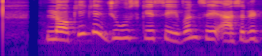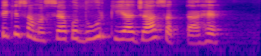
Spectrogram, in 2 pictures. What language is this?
Hindi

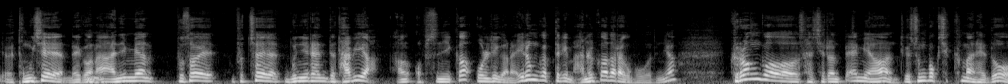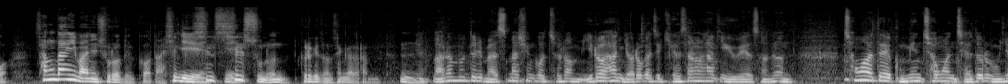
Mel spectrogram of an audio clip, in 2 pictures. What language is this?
Korean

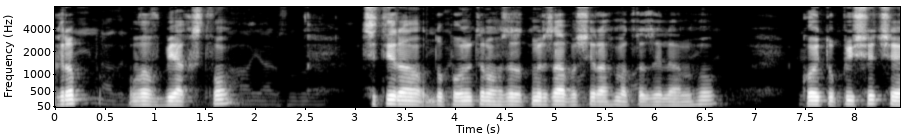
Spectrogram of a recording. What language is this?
Bulgarian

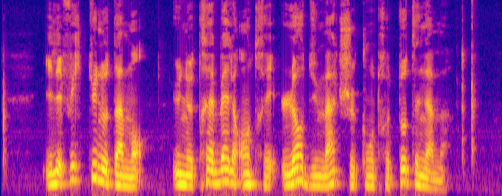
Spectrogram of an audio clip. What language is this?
French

